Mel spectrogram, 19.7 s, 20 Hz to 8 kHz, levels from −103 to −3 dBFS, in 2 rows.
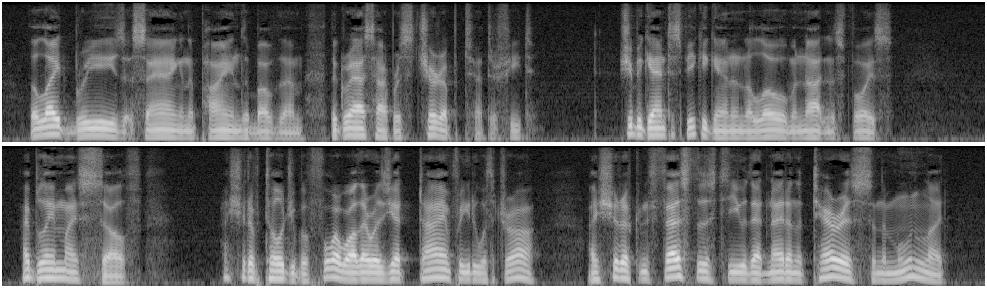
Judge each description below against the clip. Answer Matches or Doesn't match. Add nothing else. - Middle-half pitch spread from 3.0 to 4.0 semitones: Doesn't match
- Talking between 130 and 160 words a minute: Doesn't match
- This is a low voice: Matches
